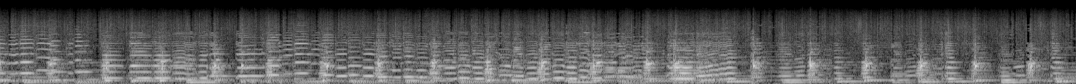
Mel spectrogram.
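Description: Instrumental break of a 1946 country-western song played from a 78 rpm record: a fiddle carries the melody over a steady stepping bass and rhythm strumming, with no singing.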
